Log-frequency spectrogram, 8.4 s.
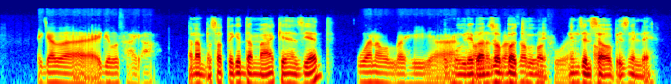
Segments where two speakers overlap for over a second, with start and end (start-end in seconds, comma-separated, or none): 5.5-7.6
